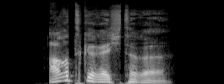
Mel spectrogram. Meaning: inflection of artgerecht: 1. strong/mixed nominative/accusative feminine singular comparative degree 2. strong nominative/accusative plural comparative degree
- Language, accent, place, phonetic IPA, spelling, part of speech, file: German, Germany, Berlin, [ˈaːʁtɡəˌʁɛçtəʁə], artgerechtere, adjective, De-artgerechtere.ogg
